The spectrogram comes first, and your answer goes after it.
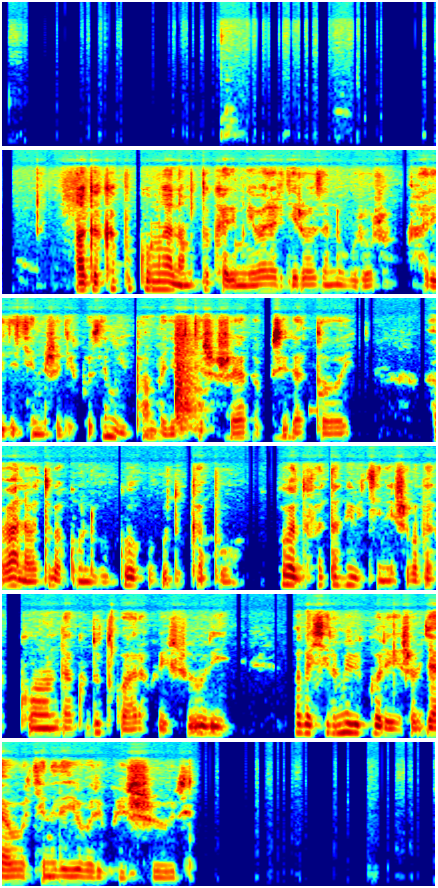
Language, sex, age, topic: Kinyarwanda, female, 36-49, education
